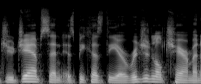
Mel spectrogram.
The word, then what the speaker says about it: Jujamcyn: So, there are the Shubert houses, there are the Nederlander houses, and then there's Jujamcyn. And do you know where the word Jujamcyn comes from?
